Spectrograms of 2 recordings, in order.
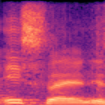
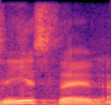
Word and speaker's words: Yisrael: Rabbi Shalom gave a new birth certificate to Yaakov and Alam Shalom, and the name was Israel. It's not Israel, it's Yisrael. And also when you say Shema Yisrael, not Israel, you have to make sure you say it the Yud pronunciation, not Aleph.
